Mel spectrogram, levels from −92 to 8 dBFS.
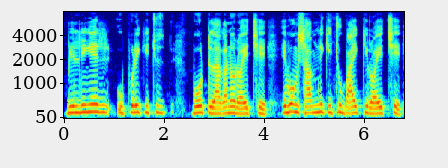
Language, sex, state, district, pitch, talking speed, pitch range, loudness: Bengali, male, West Bengal, Cooch Behar, 175 Hz, 95 wpm, 165-195 Hz, -13 LUFS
